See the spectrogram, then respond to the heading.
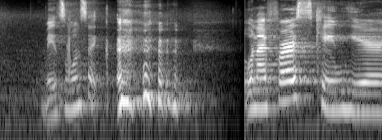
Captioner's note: laughs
